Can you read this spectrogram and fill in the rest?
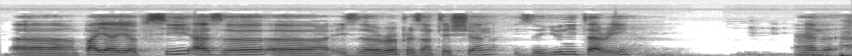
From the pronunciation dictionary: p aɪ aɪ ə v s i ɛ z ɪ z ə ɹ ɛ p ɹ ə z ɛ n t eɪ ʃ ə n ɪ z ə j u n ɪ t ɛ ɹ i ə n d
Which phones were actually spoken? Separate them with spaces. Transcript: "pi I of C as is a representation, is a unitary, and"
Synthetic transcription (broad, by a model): p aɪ aɪ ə p s i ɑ z ɪ z ə ɹ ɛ p ɹ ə z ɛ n t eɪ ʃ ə n ɪ z ə j u n ɪ t ɛ ɹ i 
